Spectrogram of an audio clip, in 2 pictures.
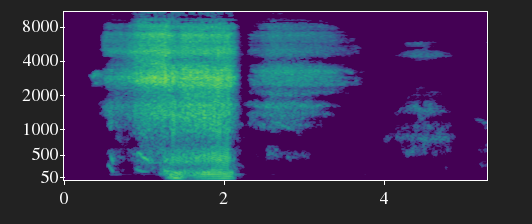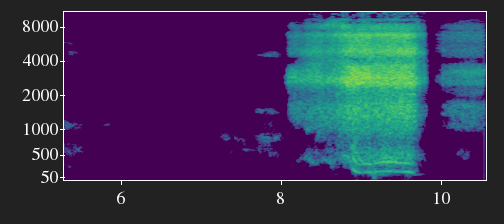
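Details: Sleeping pitbull dog: loud rattling snores on inhalation with softer puffing exhalations, about 11 breaths a minute, snoring.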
